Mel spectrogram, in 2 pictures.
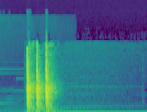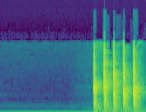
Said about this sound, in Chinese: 这个时候，突然传来砰砰的敲门声。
